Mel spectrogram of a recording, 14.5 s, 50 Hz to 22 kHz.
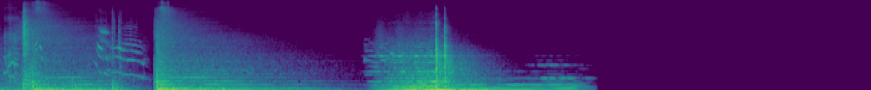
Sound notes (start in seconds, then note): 0.0 sneezes; 1.6 whimpers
